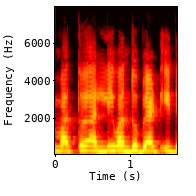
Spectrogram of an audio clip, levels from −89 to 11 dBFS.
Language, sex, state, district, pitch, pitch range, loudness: Kannada, female, Karnataka, Bidar, 245 Hz, 240-255 Hz, -13 LUFS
